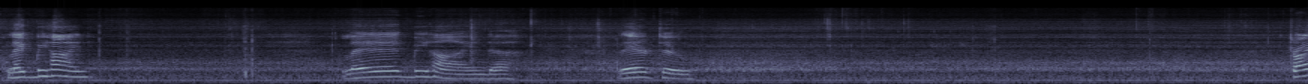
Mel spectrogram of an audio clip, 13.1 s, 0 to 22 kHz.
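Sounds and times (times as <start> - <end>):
faint low hum: 0.0 - 13.0
outdoor background noise: 0.0 - 13.0.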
